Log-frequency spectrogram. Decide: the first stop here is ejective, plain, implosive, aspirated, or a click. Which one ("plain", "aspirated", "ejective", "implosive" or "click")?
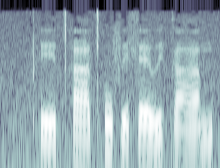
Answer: aspirated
